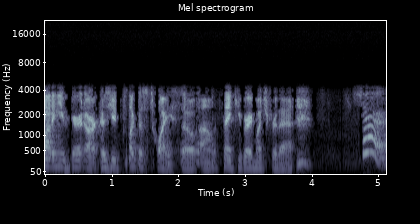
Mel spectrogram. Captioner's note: laughing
